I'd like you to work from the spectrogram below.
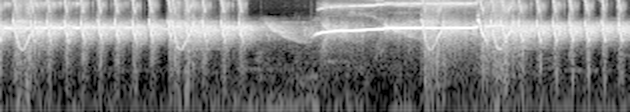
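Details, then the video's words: Crescent-chested babbler singing in a contest with a second bird; machine-gun run of rapid buzzy notes, a brief pause, then one clear long rising whistle before the rattling resumes. "Duel sengit cikris vs cisem saling adu gaya"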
